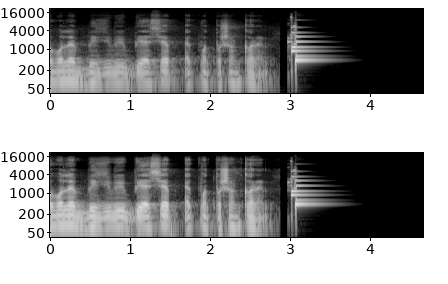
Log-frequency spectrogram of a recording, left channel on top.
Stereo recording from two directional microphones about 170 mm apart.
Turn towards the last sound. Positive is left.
turn(degrees=0)  # may be behind; listen again after turning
